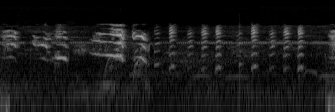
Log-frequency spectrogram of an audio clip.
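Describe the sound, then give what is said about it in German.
High-pitched monkey chatter from up in the trees: a jumble of squeaky calls, then a rapid, even run of short shrill yelps, clear with no one talking. “Oh, da oben auf den Bäumen, da sind die Affen.”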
